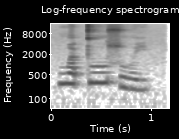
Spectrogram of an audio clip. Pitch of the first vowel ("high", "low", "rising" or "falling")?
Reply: high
